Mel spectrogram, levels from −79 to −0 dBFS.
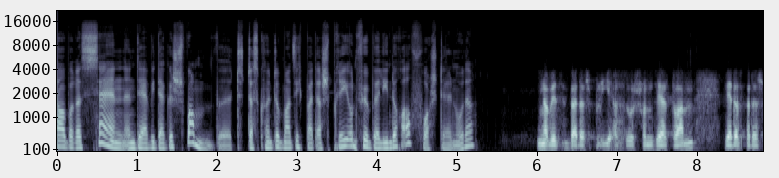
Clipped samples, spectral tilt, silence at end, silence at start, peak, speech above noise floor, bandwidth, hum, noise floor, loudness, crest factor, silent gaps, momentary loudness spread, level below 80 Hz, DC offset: under 0.1%; -5 dB/octave; 0 s; 0 s; -2 dBFS; 42 dB; 16.5 kHz; none; -63 dBFS; -22 LUFS; 20 dB; none; 9 LU; -64 dBFS; under 0.1%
